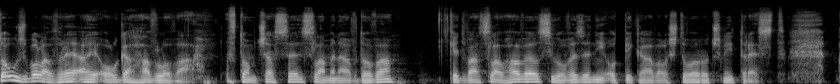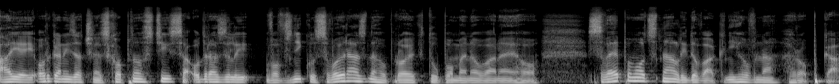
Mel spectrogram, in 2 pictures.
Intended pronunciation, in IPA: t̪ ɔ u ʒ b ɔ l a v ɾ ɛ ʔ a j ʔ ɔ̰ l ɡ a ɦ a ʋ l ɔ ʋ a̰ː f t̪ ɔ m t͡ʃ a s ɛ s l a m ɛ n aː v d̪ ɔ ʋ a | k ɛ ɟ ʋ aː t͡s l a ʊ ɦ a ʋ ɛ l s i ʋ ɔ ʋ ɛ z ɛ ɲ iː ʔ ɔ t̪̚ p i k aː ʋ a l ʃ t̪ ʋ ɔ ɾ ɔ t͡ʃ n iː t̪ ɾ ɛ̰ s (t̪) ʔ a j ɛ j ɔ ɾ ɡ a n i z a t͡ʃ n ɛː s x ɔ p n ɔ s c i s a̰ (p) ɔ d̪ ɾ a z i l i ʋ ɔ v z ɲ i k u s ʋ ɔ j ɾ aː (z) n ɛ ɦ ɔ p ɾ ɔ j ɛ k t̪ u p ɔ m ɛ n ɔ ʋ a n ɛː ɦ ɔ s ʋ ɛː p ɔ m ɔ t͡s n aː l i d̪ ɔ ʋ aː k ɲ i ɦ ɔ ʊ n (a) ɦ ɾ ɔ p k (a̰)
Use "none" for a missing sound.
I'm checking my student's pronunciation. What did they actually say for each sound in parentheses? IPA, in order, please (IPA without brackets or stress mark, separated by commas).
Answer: t̪, ʔ, z, a, a̰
